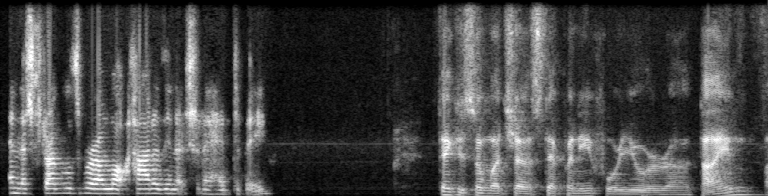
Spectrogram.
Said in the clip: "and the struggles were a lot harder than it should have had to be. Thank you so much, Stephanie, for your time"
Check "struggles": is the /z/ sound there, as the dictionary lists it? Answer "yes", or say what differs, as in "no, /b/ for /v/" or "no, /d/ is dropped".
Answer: yes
